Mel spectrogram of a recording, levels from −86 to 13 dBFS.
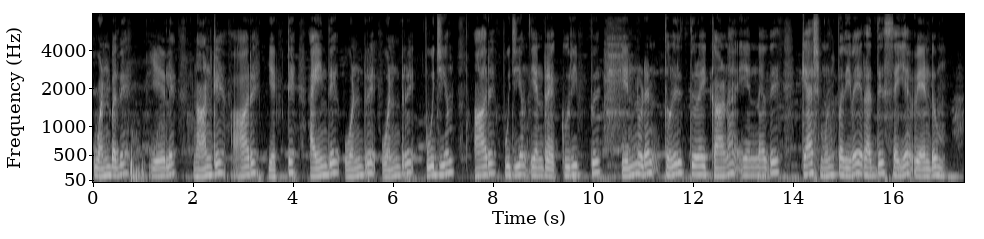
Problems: constant background noise, continuous background conversations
